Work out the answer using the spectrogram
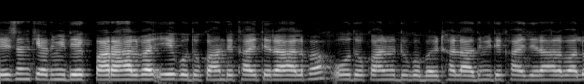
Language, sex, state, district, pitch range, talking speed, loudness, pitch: Bhojpuri, female, Uttar Pradesh, Ghazipur, 215-230 Hz, 245 wpm, -18 LUFS, 220 Hz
